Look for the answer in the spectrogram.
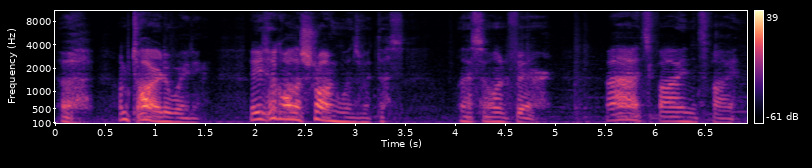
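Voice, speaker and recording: A man voicing a grumbling, sly orc raider with a gravelly, slangy mutter in a tabletop game. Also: mid-range voice, lively intonation, a little slow.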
